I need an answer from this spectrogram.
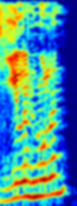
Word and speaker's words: Gyllenhaal: a Swedish accent is the way Jake Gyllenhaal's actual name is pronounced it's Yen holin or something it's like something like that so if you can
